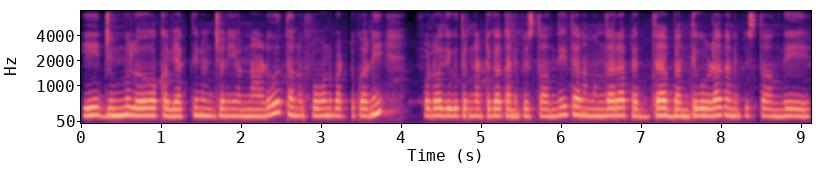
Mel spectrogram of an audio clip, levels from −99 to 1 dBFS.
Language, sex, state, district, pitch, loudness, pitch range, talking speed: Telugu, female, Andhra Pradesh, Srikakulam, 195 Hz, -16 LUFS, 195-205 Hz, 130 wpm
